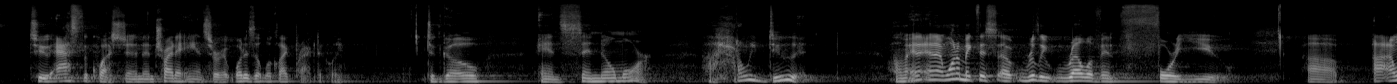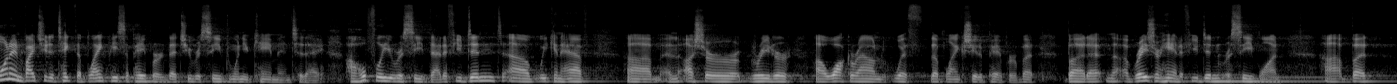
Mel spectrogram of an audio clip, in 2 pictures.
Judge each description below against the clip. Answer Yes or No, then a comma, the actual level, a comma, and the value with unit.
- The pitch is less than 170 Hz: Yes, low, 135 Hz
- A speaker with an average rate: No, fast, 215 wpm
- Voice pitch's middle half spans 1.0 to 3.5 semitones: Yes, average, 2.9 semitones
